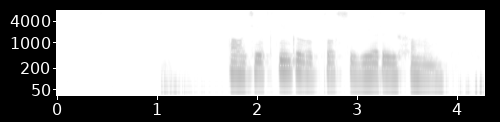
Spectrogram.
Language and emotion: Russian, neutral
